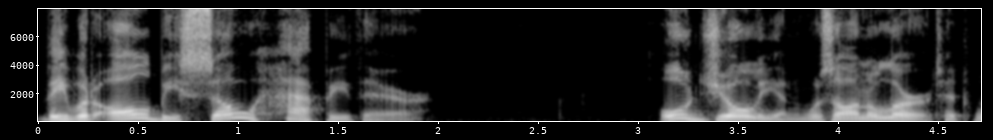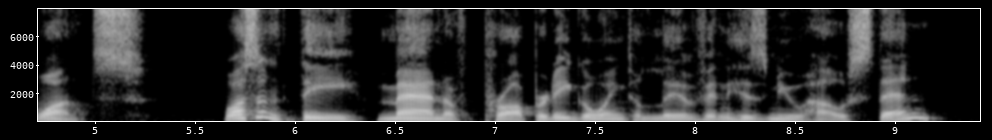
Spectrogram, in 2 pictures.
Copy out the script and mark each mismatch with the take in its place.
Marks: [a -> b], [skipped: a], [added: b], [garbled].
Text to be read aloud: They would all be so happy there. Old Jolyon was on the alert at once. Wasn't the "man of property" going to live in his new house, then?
They would all be so happy there. Old Jolyon was on [skipped: the] alert at once. Wasn't the "man of property" going to live in his new house, then?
